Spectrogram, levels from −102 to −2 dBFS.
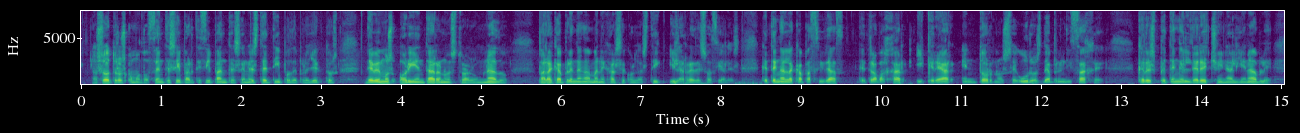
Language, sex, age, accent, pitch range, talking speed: Spanish, male, 40-59, Spanish, 100-125 Hz, 175 wpm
